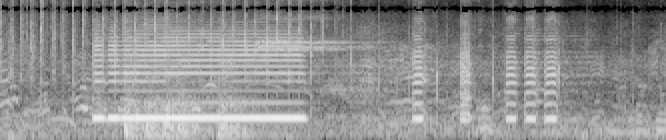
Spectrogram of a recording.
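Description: A referee's whistle blows one long blast, then several short blasts.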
